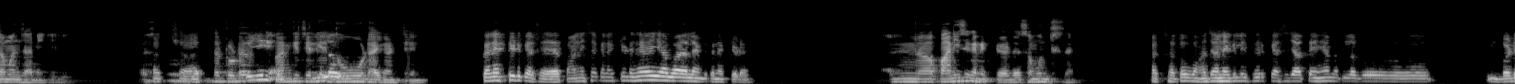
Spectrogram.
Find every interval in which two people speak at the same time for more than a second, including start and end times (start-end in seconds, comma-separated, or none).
1.6-3.5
